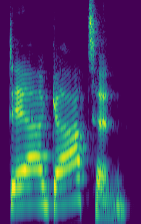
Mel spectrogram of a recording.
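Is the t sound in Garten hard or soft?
hard. The t sound is hard and crisp. This is standard German.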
